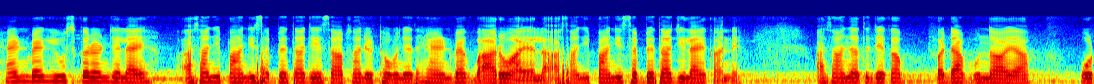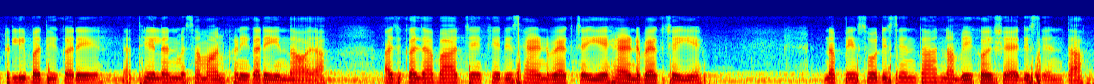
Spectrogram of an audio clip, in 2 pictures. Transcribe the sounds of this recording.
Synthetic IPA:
hɛ̃ːɳɖbɛːkjuːzkɐɾəɽ̃d͡ʑeːlaːɪ | ɐ̰sãɲd͡ʑiːpɐ̃ɦɪ̃ɲd͡ʑisɐbʱjət̪ad͡ʑeːɦɪsaːbsãɗɪʈʰoʋɐ̃ɲet̪ɐɦɛ̃ːɳɖbɛːk̚ɓa̰ːɾõaːjə̰la̰ɐ̰sãɲd͡ʑipɐ̃ɦɪ̃ɲd͡ʑisɐbʱjət̪ad͡ʑiːlaːɪka̰ːnḛ | ɐ̰sãd͡ʑat̪ɐd͡ʑeːkaʋɐɗaɦũːn̆d̪aɦoja | oːʈliɓɐd̪ʱikɐɾeja̰t̪ʰeːlənɪ̆mẽsaːmaːnkʰɐɽ̃ikɐɾeĩːn̆d̪aɦo̰ja̰ | ɐd͡ʑʊkəld͡ʑaɓaːɾd͡ʑɐ̃ɦɪ̃kʰeːɗɪsɦɛ̃ːɳɖbɛːkt͡ɕɐieɦɛ̃ːɳɖbɛːkt͡ɕɐieː | nɐpeːsoɗɪsenɪ̆t̪ʰanɐɓiikoːiʃɐjɗɪsenɪ̆t̪ʰaː

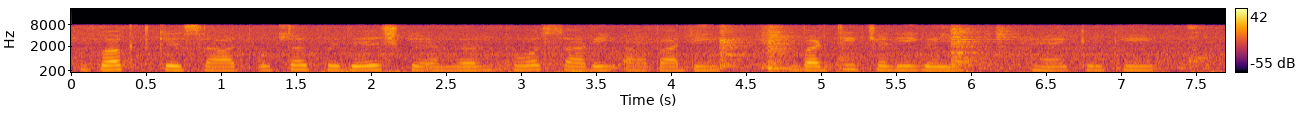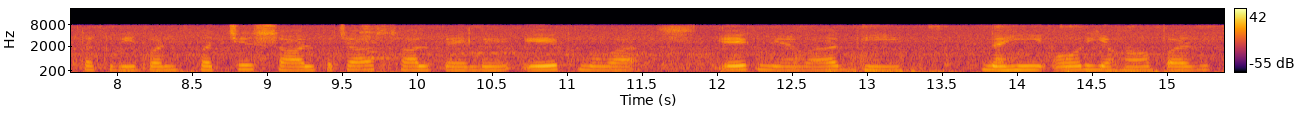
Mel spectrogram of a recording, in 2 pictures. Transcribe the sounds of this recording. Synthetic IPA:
ʋɐkt̪kesaːt̪ʰʊt̪ːəɾpɾəd̪eːʃkeɐ̃nd̪əɾbɔːt̪saːɾiʔaːbaːd̪ibɐɽt̪it͡ʃɐliɡɐi | ɦɛkjõːki | t̪ɐkɾiːbənpɐtːt͡ʃʃisːaːlpɐt͡ʃaːsːaːlpɛɦleːkː | eːkmijaːʋaːd̪bʱi | nɐɦĩʔɔːɾjɐɦãpɐɾ

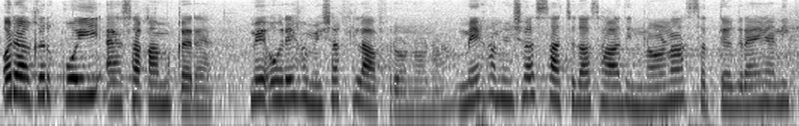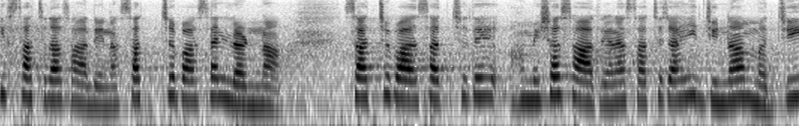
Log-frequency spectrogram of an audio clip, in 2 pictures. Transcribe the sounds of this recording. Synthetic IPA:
ɔːɾəɡəɾkoːiːʔɛːsaːkəmkəɾɛː | mɛ̃ːʔoːɾeːɦəmeːʃaːkʰɪlaːpʰɾoːnoːnaːmɛ̃ːɦəmeːʃaːsətt͡ʃd̪aːsaːd̪ɪnaːnaːsət̪ːjəɡɾɛːjaːniːkɪsətt͡ʃd̪aːsaːd̪eːnaːsətt͡ʃpaːsɛ̃ːləɽnaː | sətt͡ʃpaːsət͡ʃt̪eːɦəmeːʃaːsaːt̪ʰɾɛːnaːsətːt͡ʃt͡ʃaːɦiːd͡ʒɪnãːməd͡ʒiː

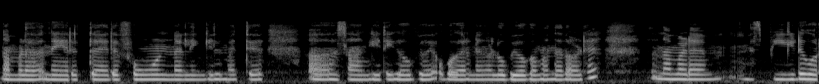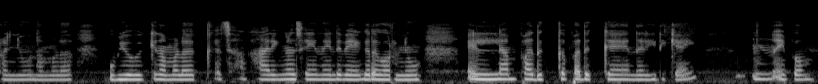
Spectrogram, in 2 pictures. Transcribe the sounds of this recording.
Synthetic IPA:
nɐmːɐɭne̞ːɾɐt̪ːɨðɨfoːɳɐlːe̞ŋɡilmɐtːɨ | saːŋɡiːɾiɣɐubɐɣɐɾɐɳɐŋːɐɭiɭubɐjo̞ːɡɐmʋɐnːɐðo̞ːɽenɐmːuɽe̞spiːɽɨkurɐɲːunɐmːɐɭubɐjo̞ːɡikʲːunɐmːɐɭɐt͡ɕakaːɾjɐŋːɐɭt͡ɕe̞jːunːɐðindeʋe̞ːɡɐðɐkurɐɲːue̞̰lːaːmpɐðukːɐpɐðukːeenːɐɾiːðikʲːaːji | ipːoː

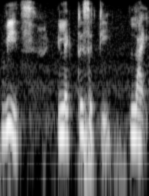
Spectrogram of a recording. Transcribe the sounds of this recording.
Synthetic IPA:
ʋiːsilek̚ʈɾisiʈilaj

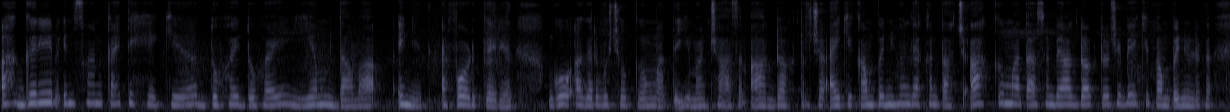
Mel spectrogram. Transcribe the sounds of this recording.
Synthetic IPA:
ɐɦɡɐɾiːbinsaːnkɐt̪ihekʲid̪ohɐjd̪oɦɐjjimd̪aʋa̰ːənit̪ɐfoːɾɖkɐɾʲɐt̪ɡoːʔɐɡɐɾʋɨt͡ʃʰokɨmɐt̪ɨjimɐnt͡ʃʰa̰ːsɐna̰ːk̚ɖaːkʈɐɾt͡ʃʰiʔɐjkikɐmpɐniɦunlʲɐkʰɐnt̪ɐɦt͡ʃʰiʔɐhkɨmɐt̪aːsɐnbiaːk̚ɖaːk̚ʈɐɾt͡ʃʰibekikɐmpɐniɦunlʲekʰɐn

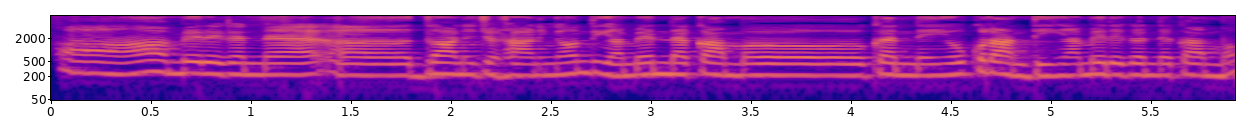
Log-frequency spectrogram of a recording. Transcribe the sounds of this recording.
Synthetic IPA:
ãːmeːɾeːkənɛ̃ːd̪ɾaːnĩːt͡ʃəʈʰaːɳ̃ijãːɦʊ̃nd̪ijãːmeːnɛ̃ːkəmkəɾneːiokəɾãːnt̪iːjãːmeːɾeːkəɾnɛ̃ːkəm

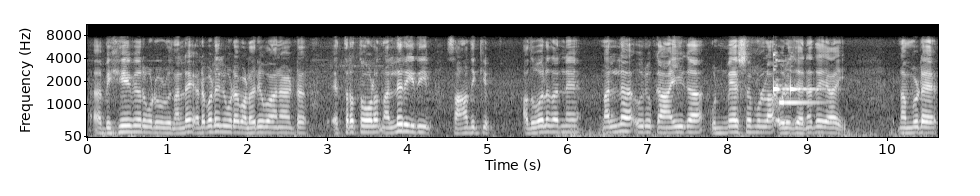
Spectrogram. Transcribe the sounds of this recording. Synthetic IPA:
biɦeːʋjɐruɽuɽunɐlːɐeɽɐbɐɽiluːɽe̞ʋɐɭɐɾuʋaːnaːjiʈːɨ | et̪rɐt̪ːo̞ːɭɐmnɐlːɐɾiːðijil | saːd̪ʱikʲːum | ɐ̰ðubo̞ːle̞t̪ɐnːe̞nɐlːɐʔo̞ɾukaːjiɣɐṵnme̞ːʂɐmuɭːɐʔo̞ɾud͡ʑenɐðejaːjḭnɐmːuɽe̞

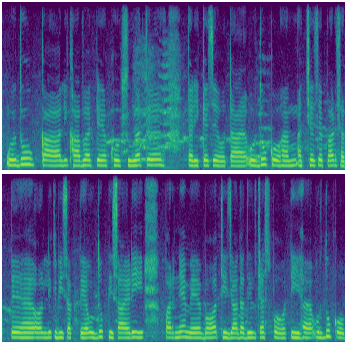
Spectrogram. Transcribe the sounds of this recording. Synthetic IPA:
ʊɾd̪ukalɪkʰaːʋət̪kʰuːbsuːɾət̪ː | əɾiːkeseɦoːt̪aɦɛːʔʊɾd̪ukoɦɐmɐtːʃʰesepɐɽ̤sək̚t̪eɦɛ̃ɔːɾlɪkʰbʱisɐk̚t̪eɦɛ̃ʊɾd̪ukisaːɪɽipəɽnemẽbəɦʊt̪ɦizjaːd̪ad̪ɪlt͡ʃɐspɦoːt̪iɦɛːʊɾd̪uko

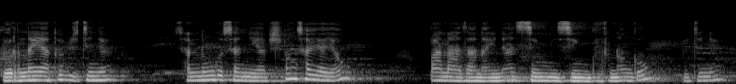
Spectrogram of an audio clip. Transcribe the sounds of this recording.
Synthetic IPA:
ɡ̥ɯɾnajatʰɔbidinɯ | sanduŋɡɯsanijabʰispaŋsajajaw | panazanajnaziŋziŋɡuɾnaŋɡɔwb̥idinɯ

